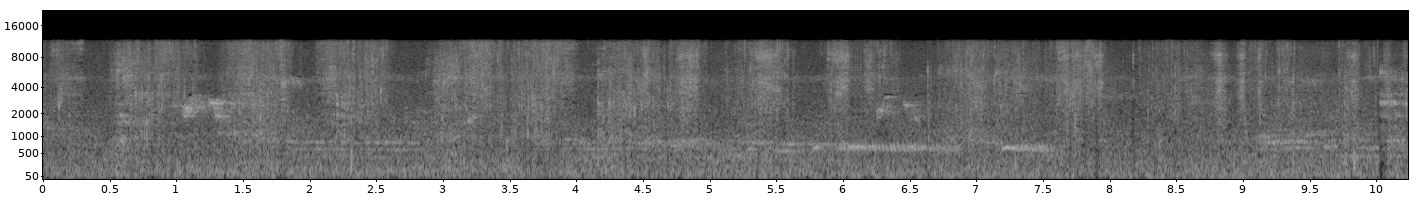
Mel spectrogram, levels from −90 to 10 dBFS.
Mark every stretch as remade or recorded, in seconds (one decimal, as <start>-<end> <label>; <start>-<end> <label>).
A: 0.0-10.2 recorded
